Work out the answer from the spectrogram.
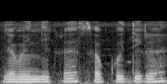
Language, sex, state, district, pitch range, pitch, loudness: Hindi, male, Chhattisgarh, Raigarh, 120-135 Hz, 125 Hz, -15 LUFS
